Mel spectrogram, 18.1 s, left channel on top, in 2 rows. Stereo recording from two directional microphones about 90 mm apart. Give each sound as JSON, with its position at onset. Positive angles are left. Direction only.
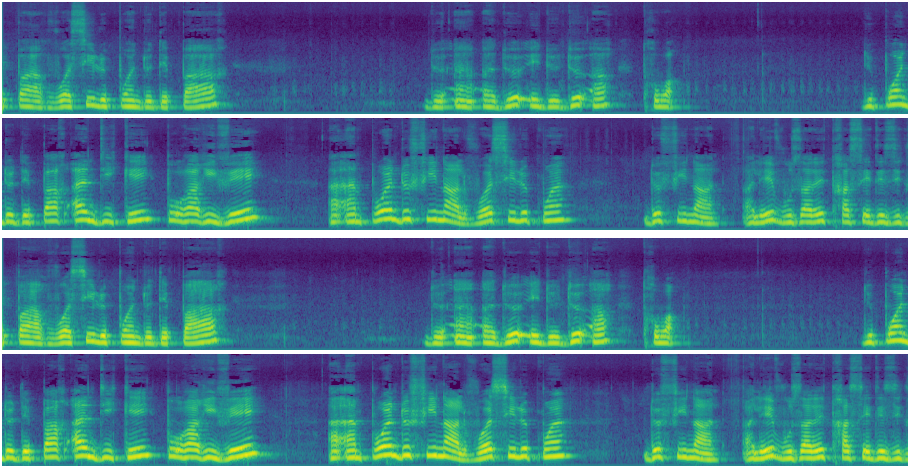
{"t": 0.1, "sound": "speech", "side_deg": -25}
{"t": 4.3, "sound": "speech", "side_deg": -25}
{"t": 8.5, "sound": "speech", "side_deg": -30}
